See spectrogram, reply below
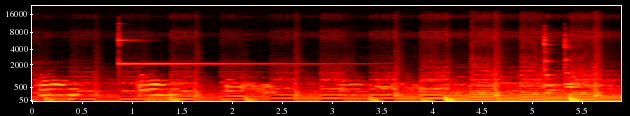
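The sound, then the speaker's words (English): A single bright ding, like a phone notification tone, rings out and lingers as a thin sustained pitch over a steady, busy musical backing with a low pulsing beat. “I drop to the tone. I drop from my phone.”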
